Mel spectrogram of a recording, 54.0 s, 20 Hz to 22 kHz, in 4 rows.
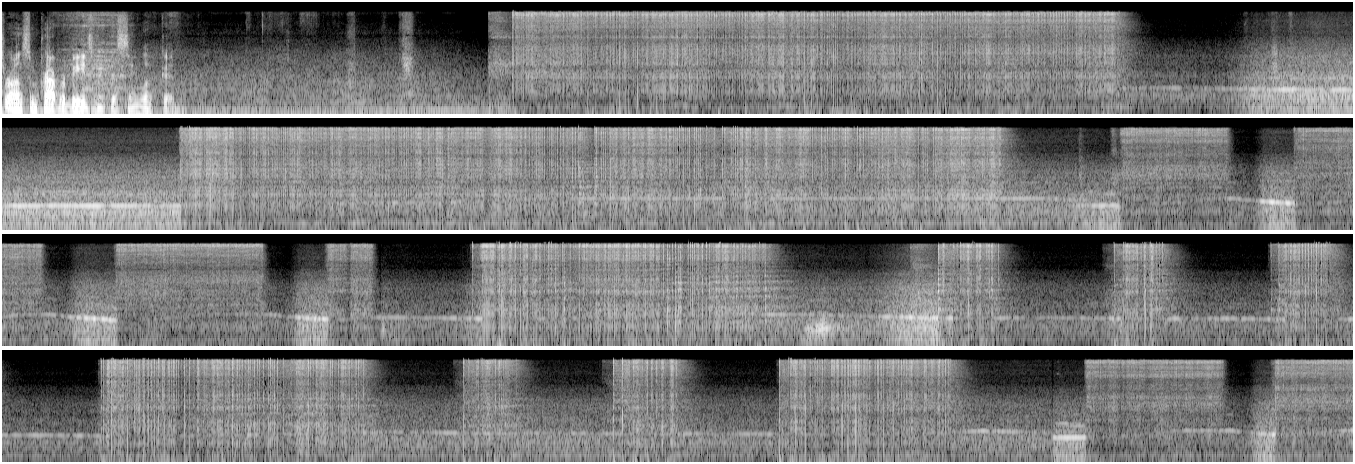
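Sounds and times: thin steady whine: 0:00.0 - 0:54.0
welding arc crackling and hissing: 0:04.9 - 0:11.4, 0:15.2 - 0:23.7, 0:24.6 - 0:27.5, 0:28.1 - 0:30.8, 0:31.7 - 0:34.8, 0:36.0 - 0:37.2, 0:38.0 - 0:38.9, 0:39.7 - 0:40.6, 0:41.5 - 0:44.3, 0:45.0 - 0:45.8, 0:46.6 - 0:47.4, 0:48.3 - 0:50.2, 0:51.3 - 0:54.0.

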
